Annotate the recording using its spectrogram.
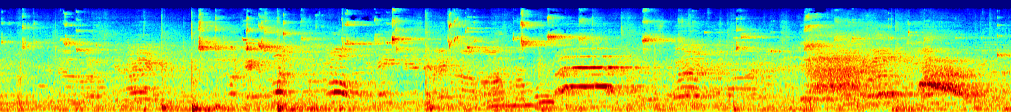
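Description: Live basketball play in an echoing gym: the ball bouncing on the hardwood floor, shoes squeaking, and voices of players and spectators calling out. The crowd noise swells briefly near the end.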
